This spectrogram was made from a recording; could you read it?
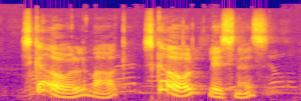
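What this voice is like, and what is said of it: Mock Danish accent. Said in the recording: “That is a fine mock Danish accent there. ... You are better than the Swedish chef from The Muppets.”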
